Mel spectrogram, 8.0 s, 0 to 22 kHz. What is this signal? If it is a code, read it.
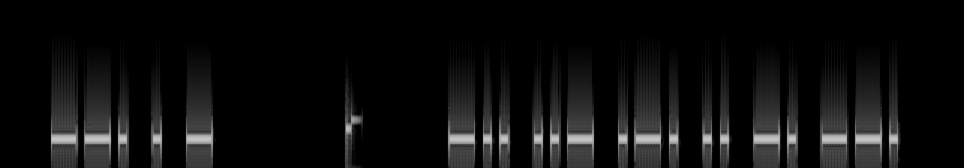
Morse code, heard as a keyed tone, about 17 wpm, 700 Hz. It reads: GET DURING
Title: Sets of 2 Words - New Word Drill - 17wpm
